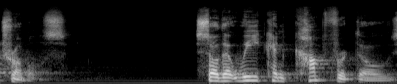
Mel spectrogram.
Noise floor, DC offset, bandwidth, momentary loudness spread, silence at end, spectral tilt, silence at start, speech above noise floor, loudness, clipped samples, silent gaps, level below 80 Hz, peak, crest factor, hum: -59 dBFS; under 0.1%; 16 kHz; 12 LU; 0 s; -3.5 dB/octave; 0 s; 40 dB; -18 LUFS; under 0.1%; none; -60 dBFS; -2 dBFS; 18 dB; none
